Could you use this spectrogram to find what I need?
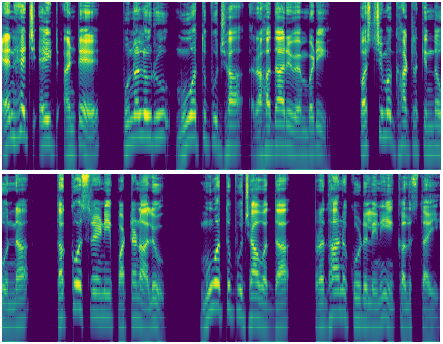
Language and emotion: Telugu, neutral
